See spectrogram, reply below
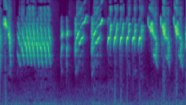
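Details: Grey-crowned goldfinch song meant for teaching birds to sing, opening with a harsh nasal buzzing burst, followed by rapid tinkling twitters and quick slurred notes in a busy, unbroken stream.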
